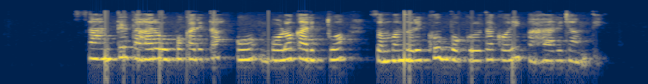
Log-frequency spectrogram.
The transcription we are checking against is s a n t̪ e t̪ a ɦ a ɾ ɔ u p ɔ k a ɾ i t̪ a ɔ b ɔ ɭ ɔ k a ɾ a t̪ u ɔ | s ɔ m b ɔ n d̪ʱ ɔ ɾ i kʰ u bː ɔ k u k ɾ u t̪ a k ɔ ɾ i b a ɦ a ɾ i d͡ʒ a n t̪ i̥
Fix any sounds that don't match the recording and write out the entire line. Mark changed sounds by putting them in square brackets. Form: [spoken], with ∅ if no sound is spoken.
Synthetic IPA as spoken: s a n t̪ e t̪ a ɦ a ɾ ɔ u p ɔ k a ɾ i t̪ a [o] b ɔ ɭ ɔ k a ɾ [i] t̪ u ɔ | s ɔ m b ɔ n d̪ʱ ɔ ɾ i kʰ u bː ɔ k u [∅] ɾ u t̪ a k ɔ ɾ i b a ɦ a ɾ i d͡ʒ a n t̪ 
